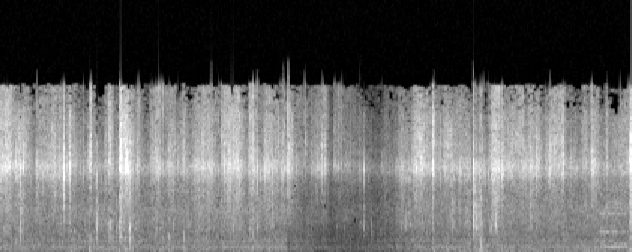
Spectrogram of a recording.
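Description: Cardboard shipping box wrapped in clear plastic film being handled and turned over: irregular crinkling and crackling of the plastic, with scrapes and small knocks of the cardboard.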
